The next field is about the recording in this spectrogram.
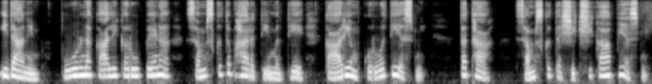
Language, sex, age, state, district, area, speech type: Sanskrit, female, 45-60, Karnataka, Mysore, urban, spontaneous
